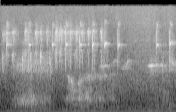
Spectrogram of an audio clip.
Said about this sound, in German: Das Ganze wird heftiger, weil nämlich eine zweite Vogelart dazu kommt. Die sind leider cleverer als ich, das heißt, die wissen besser, wo die Ursache steckt.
